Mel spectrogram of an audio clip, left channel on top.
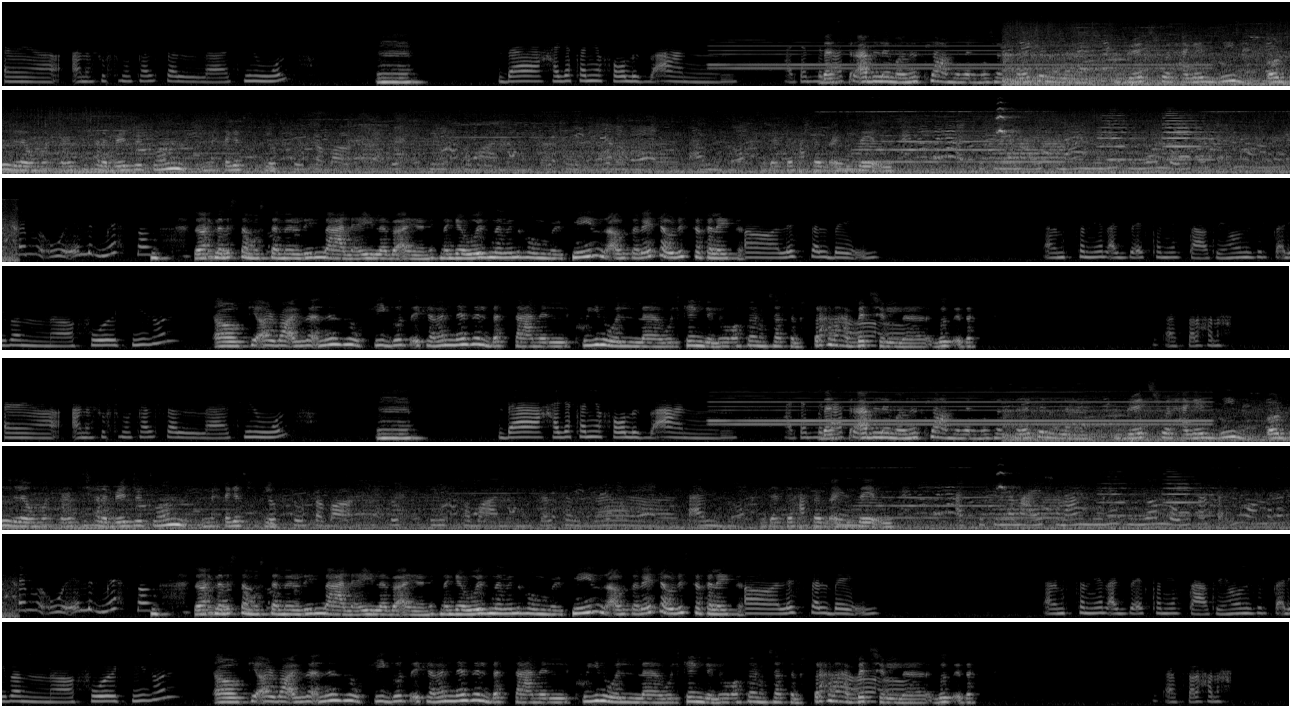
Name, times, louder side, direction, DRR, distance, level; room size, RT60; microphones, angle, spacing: voice 1, 0.0-3.2 5.0-9.0 15.5-21.5 22.4-28.5 33.2-34.5 36.2-40.4 46.9-47.8 50.2-50.9, right 2 dB, 50° right, 2.8 m, -41 dB
voice 2, 3.7-4.2 8.2-15.6 20.5-21.9 27.2-27.3 27.7-33.2 40.8-48.4, equal, ahead, 0.6 m, -30 dB
sound 1, 7.0-12.1, right 6 dB, 20° right, 1.0 m, -42 dB
sound 2, 10.0-25.9, left 5 dB, 60° left, 0.4 m, -37 dB
head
